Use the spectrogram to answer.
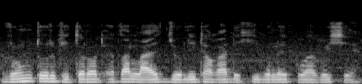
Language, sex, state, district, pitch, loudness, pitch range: Assamese, male, Assam, Kamrup Metropolitan, 115 Hz, -14 LUFS, 115-120 Hz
